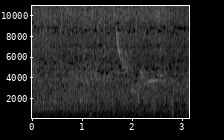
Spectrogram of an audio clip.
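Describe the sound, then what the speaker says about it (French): A small river and little waterfall flowing outdoors at a campground, a steady soft wash of running water with faint trickling and splashing detail, fairly distant and even throughout. "c'est joli là, avec la petite rivière, petite cascade là"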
